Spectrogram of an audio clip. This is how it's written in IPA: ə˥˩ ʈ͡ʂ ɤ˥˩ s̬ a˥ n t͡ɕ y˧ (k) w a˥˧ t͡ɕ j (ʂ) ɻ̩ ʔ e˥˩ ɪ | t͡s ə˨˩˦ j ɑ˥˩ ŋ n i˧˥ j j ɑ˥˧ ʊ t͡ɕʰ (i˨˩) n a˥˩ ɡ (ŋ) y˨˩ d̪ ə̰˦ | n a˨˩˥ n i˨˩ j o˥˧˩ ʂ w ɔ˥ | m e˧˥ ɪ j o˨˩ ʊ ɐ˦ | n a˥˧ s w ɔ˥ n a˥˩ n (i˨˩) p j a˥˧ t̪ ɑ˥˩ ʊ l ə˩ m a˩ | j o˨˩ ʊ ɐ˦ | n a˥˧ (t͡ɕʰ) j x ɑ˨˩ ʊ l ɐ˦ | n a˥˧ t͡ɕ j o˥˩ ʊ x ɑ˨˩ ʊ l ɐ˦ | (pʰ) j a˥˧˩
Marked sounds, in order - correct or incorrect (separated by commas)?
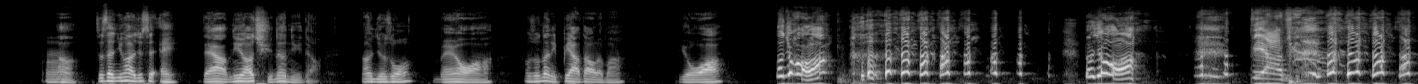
incorrect, correct, incorrect, incorrect, correct, incorrect, incorrect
